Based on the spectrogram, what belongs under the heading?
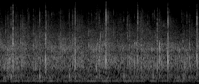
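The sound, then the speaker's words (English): A church audience applauds after hearing its missions fund bought a widow a new home, with steady, dense clapping from many hands at moderate volume throughout, with no one speaking over it. “And so, you can clap for that, for sure.”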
